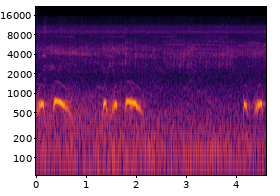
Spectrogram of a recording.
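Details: Trapped wild pigeon that keeps fighting, cooing in short clusters of arched, hollow notes, a drawn-out coo near two seconds, then a pair near the end, with constant high insect drone behind.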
